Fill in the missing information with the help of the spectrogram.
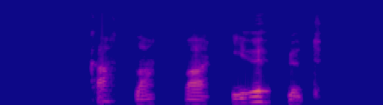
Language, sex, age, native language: Icelandic, male, 30-39, Icelandic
